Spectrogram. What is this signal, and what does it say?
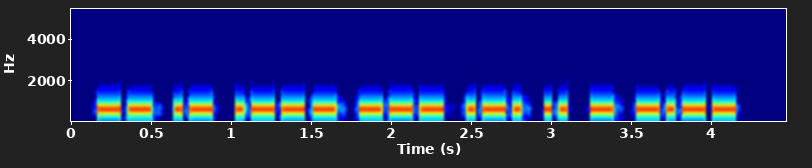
Morse code, heard as a keyed tone, about 25 wpm, 600 Hz. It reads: MAJORITY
